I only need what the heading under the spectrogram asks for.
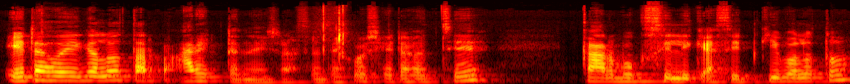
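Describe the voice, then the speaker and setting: A woman, teaching chemistry at a brisk clip. She quizzes her student line by line, coaxing answers and checking again and again that it has sunk in. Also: sits low, a little hiss or hum. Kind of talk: interactive tutoring lesson.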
